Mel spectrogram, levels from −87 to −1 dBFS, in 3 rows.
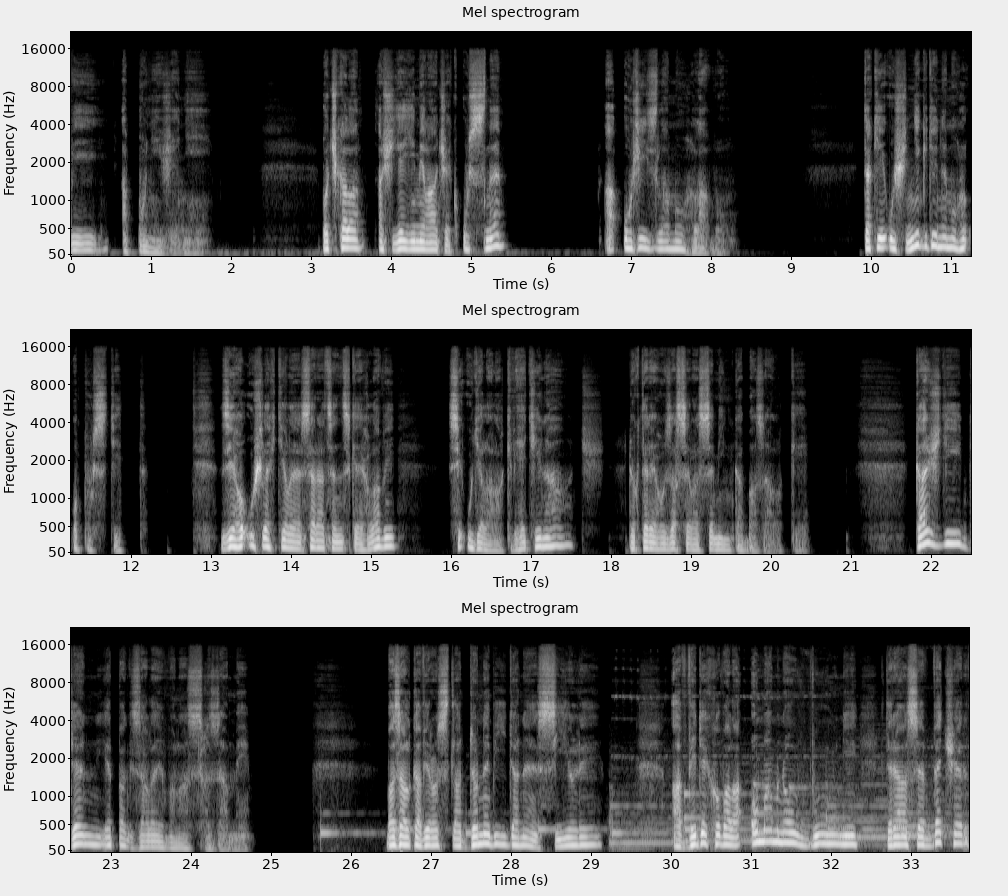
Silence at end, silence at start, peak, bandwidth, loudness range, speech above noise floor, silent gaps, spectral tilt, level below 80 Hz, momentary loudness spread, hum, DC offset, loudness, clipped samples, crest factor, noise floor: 0 s; 0 s; 0 dBFS; 16 kHz; 8 LU; 69 dB; 12.35-12.44 s, 25.11-25.36 s; -6 dB/octave; -46 dBFS; 18 LU; none; under 0.1%; -18 LUFS; under 0.1%; 18 dB; -87 dBFS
